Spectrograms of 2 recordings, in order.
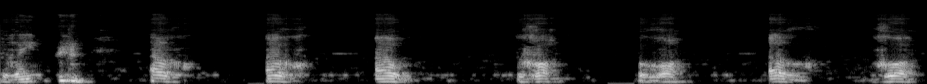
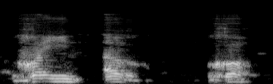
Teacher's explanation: Notice a description of the makhraj of ghain. The ghain originates from the root of the tongue along with the soft palate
